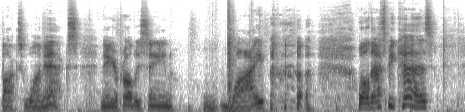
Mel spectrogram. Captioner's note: laughs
